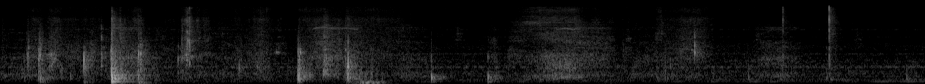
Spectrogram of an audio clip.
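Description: Handling of a shrink-wrapped cardboard box: knocks and taps as it is set down and turned, the loudest about a second in, then sharp clicks and a soft rustle of a small cutter slitting the plastic wrap along the box edge.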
